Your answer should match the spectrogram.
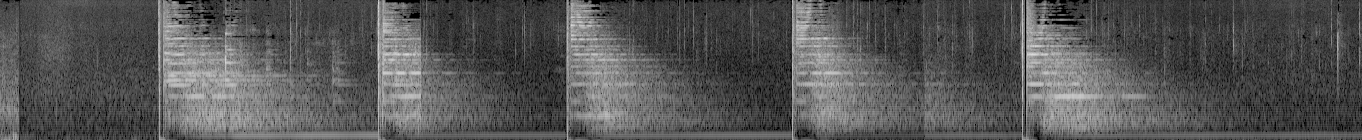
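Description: Remington New Model Army cap-and-ball revolver fitted with a Taylor's cartridge conversion cylinder firing five shots, one every two and a half to three seconds, the first about two seconds in. Each shot is followed by a metallic ringing that fades over a second or two.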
